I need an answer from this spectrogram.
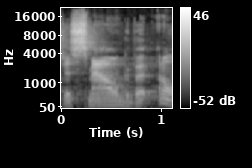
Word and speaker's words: Smaug: I know that sometimes they pronounce it as Smaug, but I don't like it.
